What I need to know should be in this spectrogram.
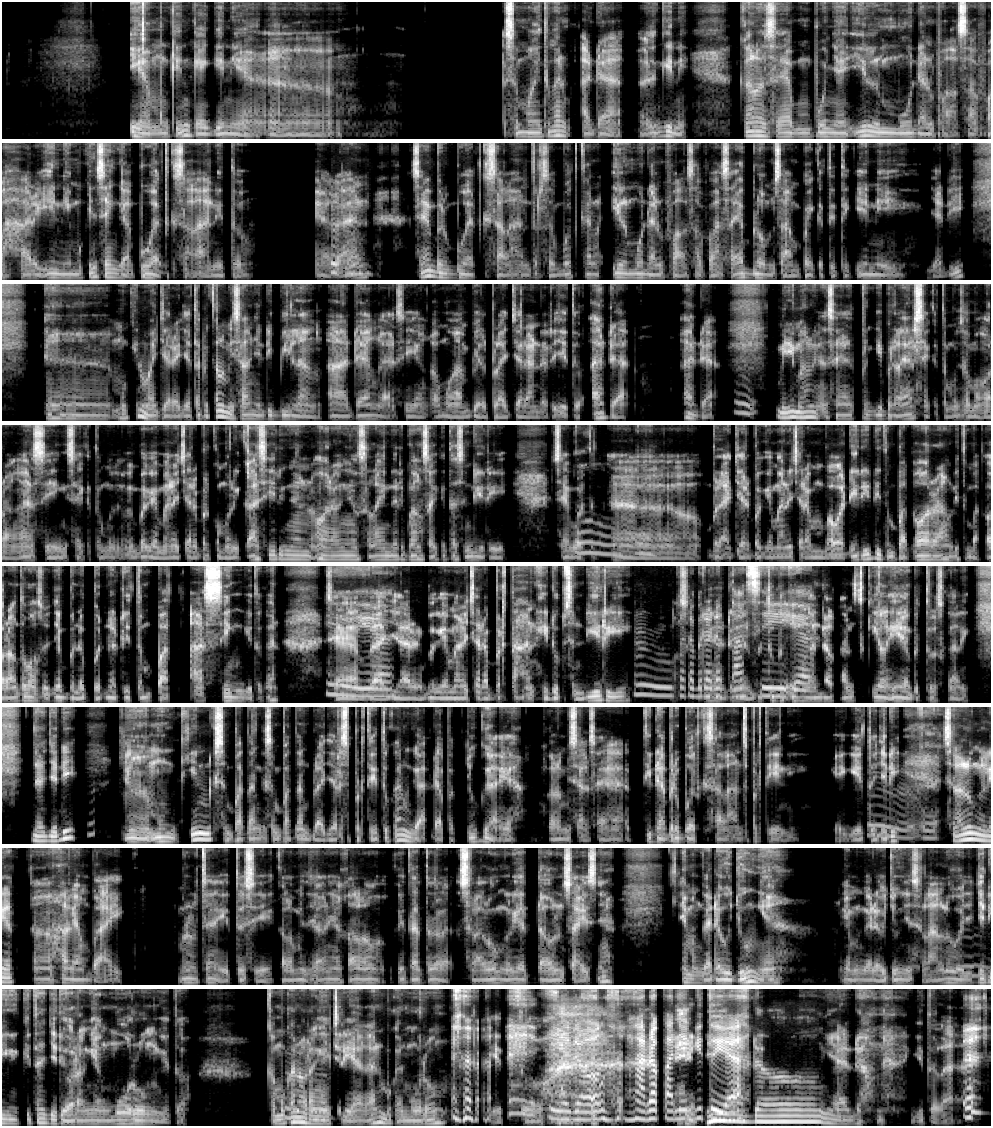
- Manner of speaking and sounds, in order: tapping; in English: "skill"; other background noise; in English: "down size-nya"; chuckle; laughing while speaking: "Iya dong"; chuckle
- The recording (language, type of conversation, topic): Indonesian, podcast, Pernahkah kamu menyesal memilih jalan hidup tertentu?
